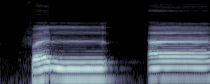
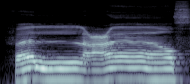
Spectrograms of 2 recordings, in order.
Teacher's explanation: huruf ain jangan dibaca huruf hamzah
